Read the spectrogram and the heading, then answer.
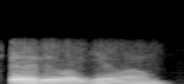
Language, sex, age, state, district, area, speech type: Tamil, male, 30-45, Tamil Nadu, Cuddalore, urban, conversation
